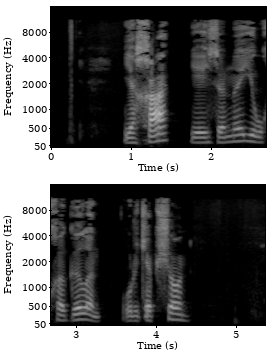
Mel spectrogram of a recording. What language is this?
Abkhazian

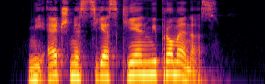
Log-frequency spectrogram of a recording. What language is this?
Esperanto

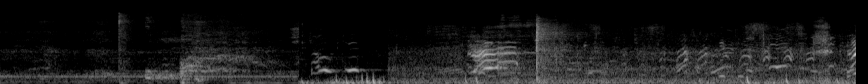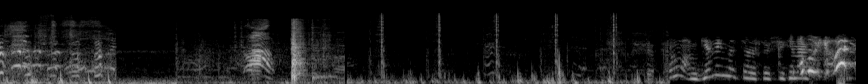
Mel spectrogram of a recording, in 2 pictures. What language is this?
English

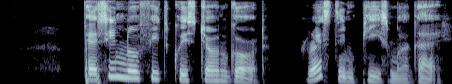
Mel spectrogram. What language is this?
Nigerian Pidgin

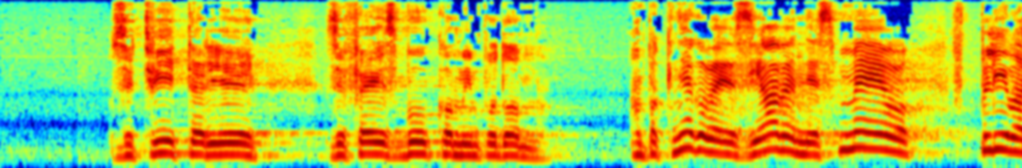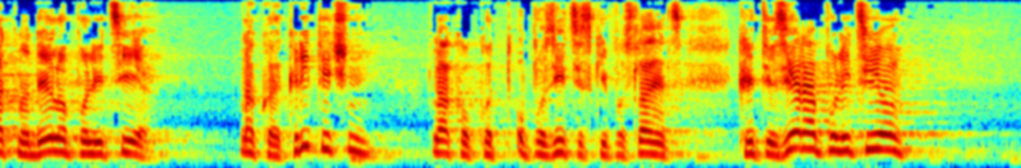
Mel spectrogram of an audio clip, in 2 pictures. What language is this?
Slovenian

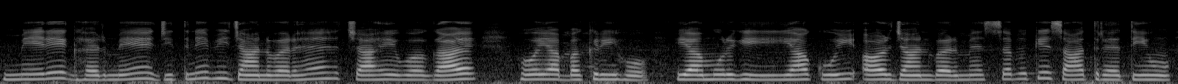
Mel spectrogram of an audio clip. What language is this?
Urdu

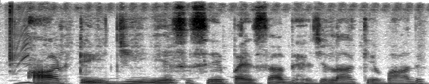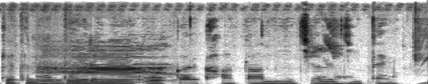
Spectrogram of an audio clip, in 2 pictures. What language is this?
Magahi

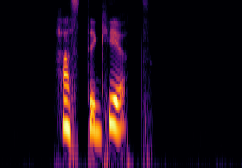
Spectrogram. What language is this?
Swedish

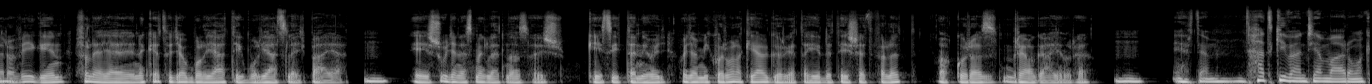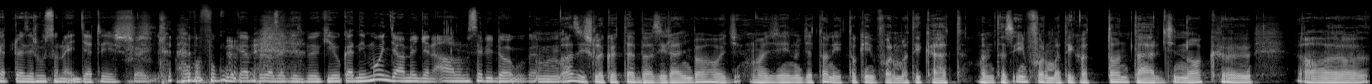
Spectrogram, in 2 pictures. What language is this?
Hungarian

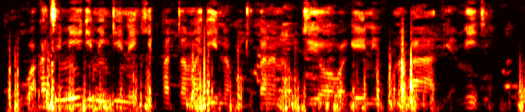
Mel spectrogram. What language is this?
Swahili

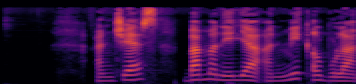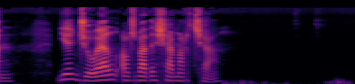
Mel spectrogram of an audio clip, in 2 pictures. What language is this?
Catalan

